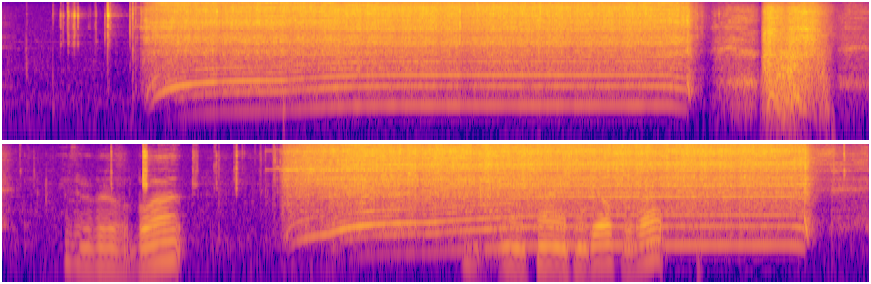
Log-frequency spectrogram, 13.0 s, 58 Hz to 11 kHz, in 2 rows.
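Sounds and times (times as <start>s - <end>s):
electric drill whining: 1.0s - 5.3s, 8.5s - 12.8s.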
